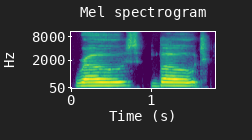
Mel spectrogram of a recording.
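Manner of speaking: "Rose, boat" with lips rounding and closing on the vowel; moving O sound. Shown as a demonstration. Teacher modelling the moving O for students. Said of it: "Try that one".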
